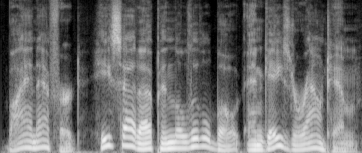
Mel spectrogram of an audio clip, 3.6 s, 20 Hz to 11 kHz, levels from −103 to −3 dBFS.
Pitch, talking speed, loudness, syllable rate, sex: 125 Hz, 230 wpm, -16 LUFS, 5.2 syllables/s, male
